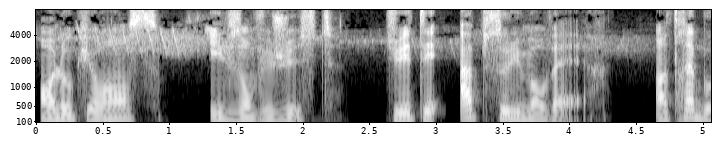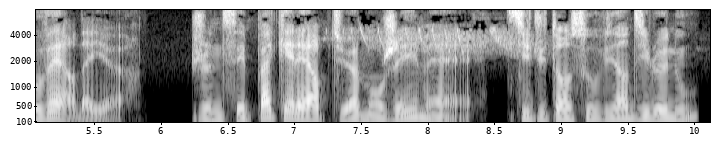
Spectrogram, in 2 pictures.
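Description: A calm young fox girl who answers everything in a dry, matter-of-fact tone, as a woman voices her. Her voice sits low and mellow. She belongs to a gentle children's storybook. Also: measured pace, no room sound.

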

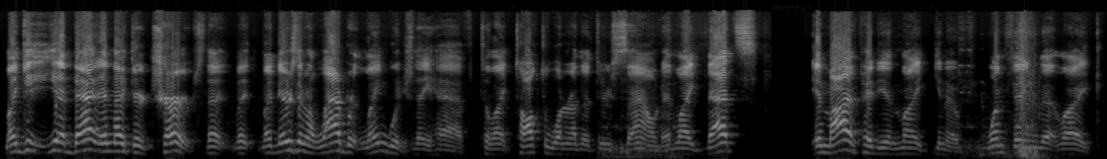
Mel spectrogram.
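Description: Male co-host, a touch high, rambling filler-heavy chat. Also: lively intonation, moderate pace, rough recording. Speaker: podcast co-host. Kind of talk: casual chat.

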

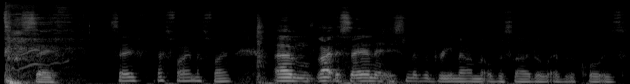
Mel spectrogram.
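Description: A man's voice: medium pitch, little pitch movement, normal speed, vocal fry, slight background noise. A man with an urban London roadman accent, chatting casually and teasing in street slang as a co-host. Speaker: co-host of a chat show. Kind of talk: casual banter.

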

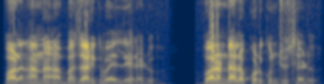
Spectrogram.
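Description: An older retired man from Andhra Pradesh reading a short story aloud in a measured, expressive way. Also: on the low side, dry recording, studio quality. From Andhra Pradesh, India. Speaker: story reader. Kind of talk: storytelling narration.

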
